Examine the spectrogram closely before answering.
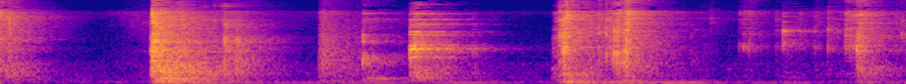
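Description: Irregular clinks and clatters of hard objects, about four of them spread over a few seconds, each fading quickly.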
